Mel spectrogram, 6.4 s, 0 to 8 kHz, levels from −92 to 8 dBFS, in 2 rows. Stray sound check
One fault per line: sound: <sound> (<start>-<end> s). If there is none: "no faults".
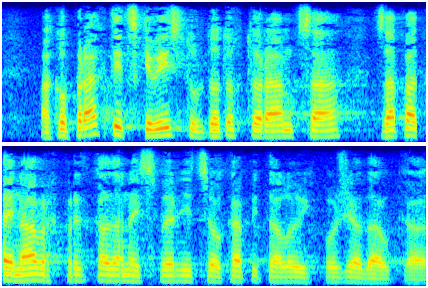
sound: dropout (3.1-3.2 s)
